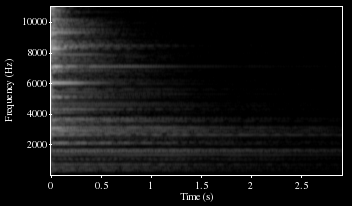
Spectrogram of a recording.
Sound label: Jazz Drums, E-MU Pro-Cussion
